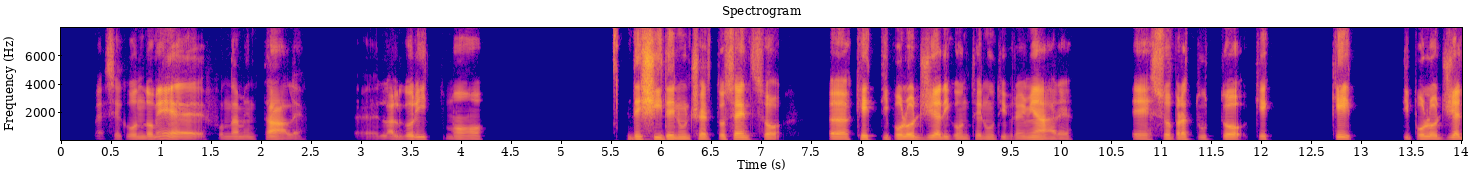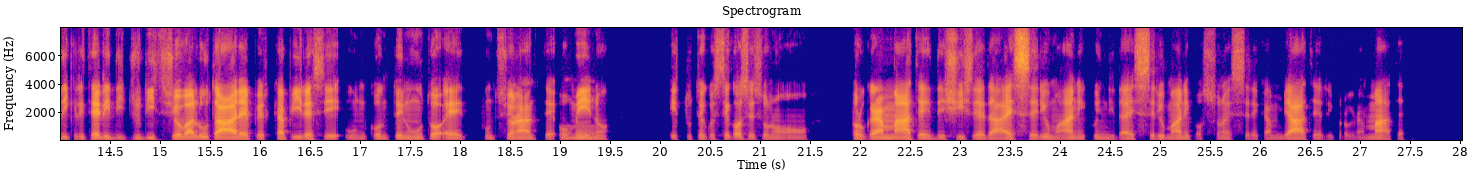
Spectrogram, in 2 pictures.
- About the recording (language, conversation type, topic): Italian, podcast, In che modo i social media trasformano le narrazioni?
- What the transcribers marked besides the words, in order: none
